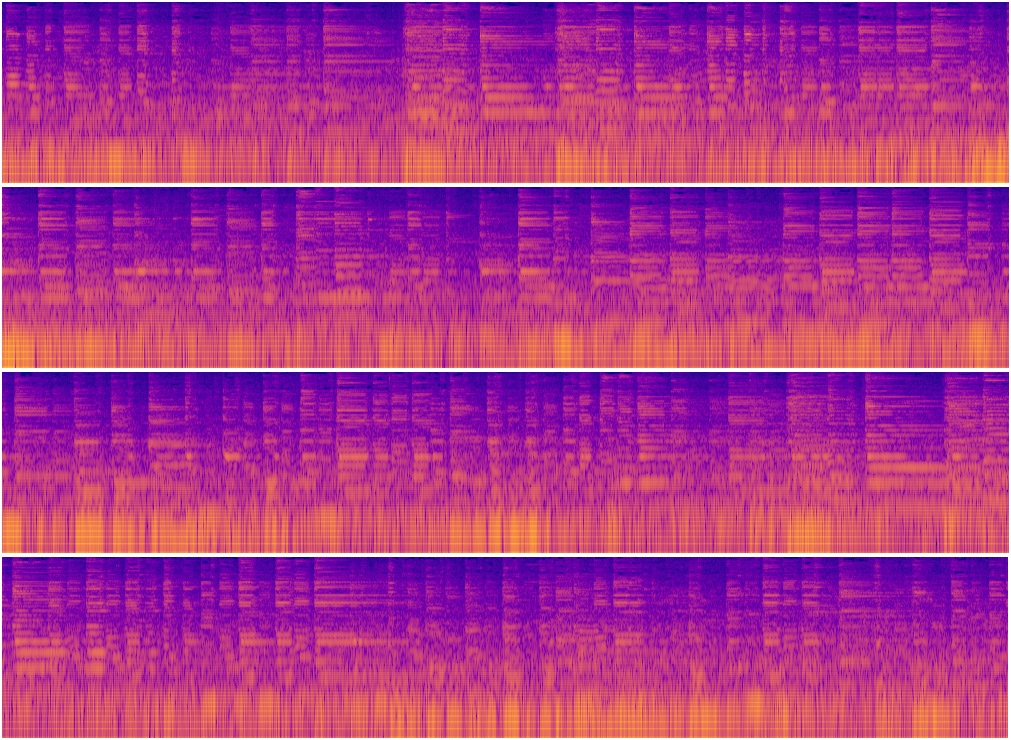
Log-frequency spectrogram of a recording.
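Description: Two acoustic guitars playing a bluegrass instrumental: a lead guitar picking the melody while a second guitar backs it with strummed rhythm and a moving bass line.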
